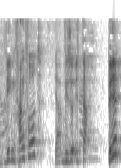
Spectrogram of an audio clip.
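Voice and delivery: ordinary talk, nothing marked

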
